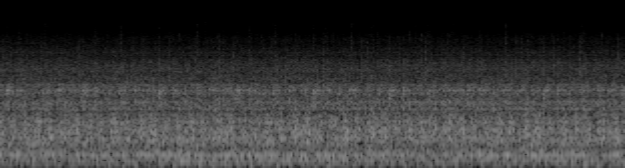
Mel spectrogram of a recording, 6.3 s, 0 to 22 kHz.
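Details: Road grader 8.3 Cummins diesel after rebuild, throttle held wide open, fuel shut-off solenoid energized: steady starter churn, uneven pulse about 78 a minute, no catch; cranks but won't fire, suspected fuel gunked in pump from sitting.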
